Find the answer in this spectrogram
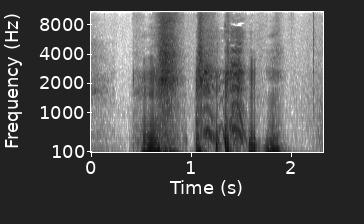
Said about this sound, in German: Sorry, ich habe ein bisschen Husten. Ich versuche mich zusammenzureißen, dass ich hier nicht so ins Mikrofon huste.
